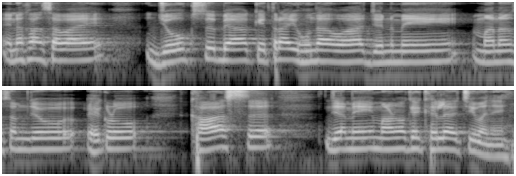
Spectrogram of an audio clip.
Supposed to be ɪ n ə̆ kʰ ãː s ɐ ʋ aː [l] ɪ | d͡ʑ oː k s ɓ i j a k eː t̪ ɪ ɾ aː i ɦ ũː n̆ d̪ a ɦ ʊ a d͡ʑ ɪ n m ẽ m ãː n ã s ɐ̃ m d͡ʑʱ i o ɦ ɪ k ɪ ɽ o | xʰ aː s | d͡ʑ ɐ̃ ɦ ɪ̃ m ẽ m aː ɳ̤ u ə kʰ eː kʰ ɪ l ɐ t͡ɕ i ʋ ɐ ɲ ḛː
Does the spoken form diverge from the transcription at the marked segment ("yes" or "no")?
yes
